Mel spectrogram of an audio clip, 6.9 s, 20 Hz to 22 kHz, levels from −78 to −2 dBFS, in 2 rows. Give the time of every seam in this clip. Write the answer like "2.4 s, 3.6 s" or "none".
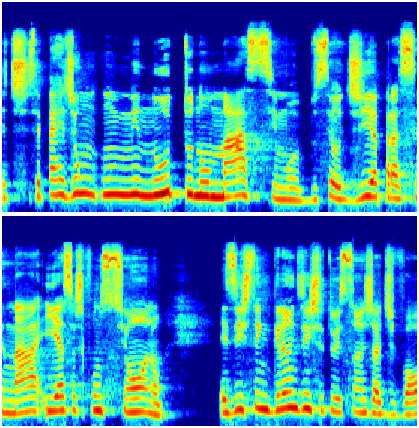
4.1 s

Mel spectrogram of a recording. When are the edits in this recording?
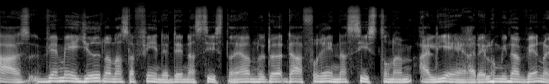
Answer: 1.3 s, 4.1 s

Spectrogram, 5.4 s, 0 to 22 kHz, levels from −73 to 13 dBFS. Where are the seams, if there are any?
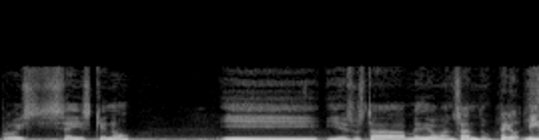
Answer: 3.3 s

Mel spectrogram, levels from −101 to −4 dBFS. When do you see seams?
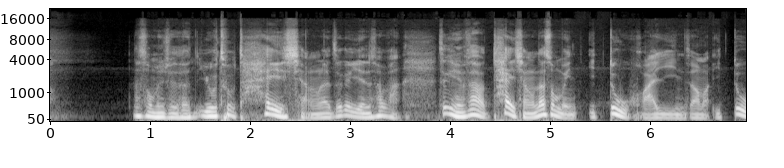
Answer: none

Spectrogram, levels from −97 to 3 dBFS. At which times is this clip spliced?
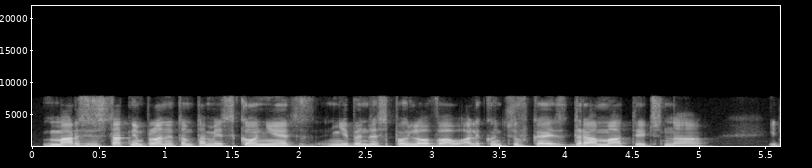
none

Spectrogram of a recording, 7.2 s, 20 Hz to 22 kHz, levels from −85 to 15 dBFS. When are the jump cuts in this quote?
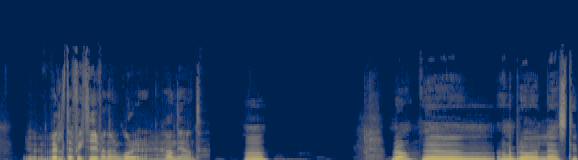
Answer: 2.6 s

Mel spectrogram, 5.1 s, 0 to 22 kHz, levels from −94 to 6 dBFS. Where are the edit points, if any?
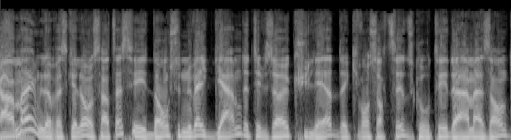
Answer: none

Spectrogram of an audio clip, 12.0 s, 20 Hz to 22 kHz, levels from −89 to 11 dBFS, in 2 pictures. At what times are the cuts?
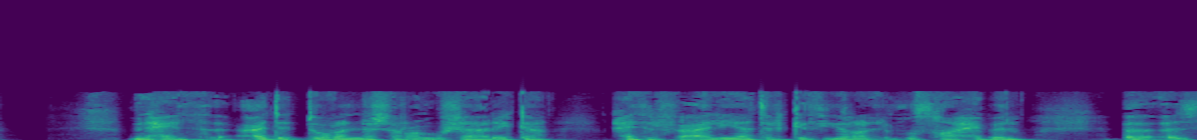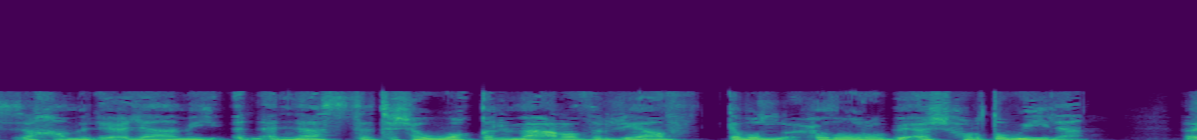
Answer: none

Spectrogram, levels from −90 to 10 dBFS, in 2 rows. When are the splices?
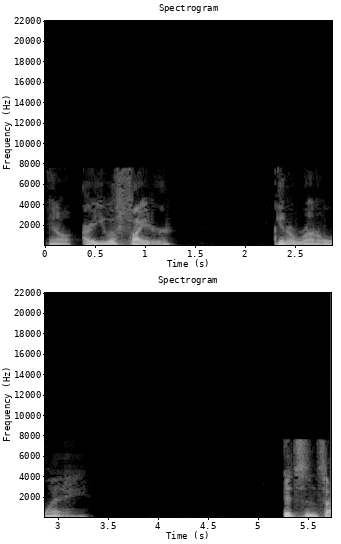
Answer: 2.3 s

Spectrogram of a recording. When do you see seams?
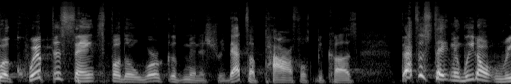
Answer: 3.1 s

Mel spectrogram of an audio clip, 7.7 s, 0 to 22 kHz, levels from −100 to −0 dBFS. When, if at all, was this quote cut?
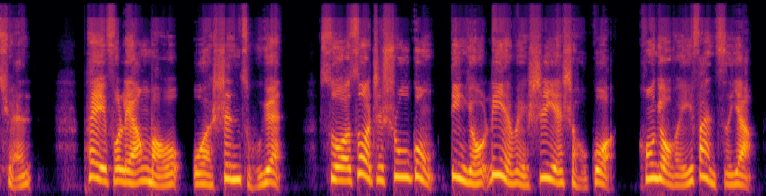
none

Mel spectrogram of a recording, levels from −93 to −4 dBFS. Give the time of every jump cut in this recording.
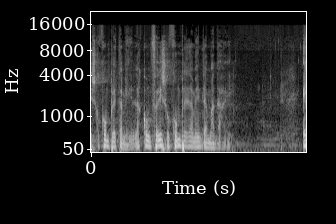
none

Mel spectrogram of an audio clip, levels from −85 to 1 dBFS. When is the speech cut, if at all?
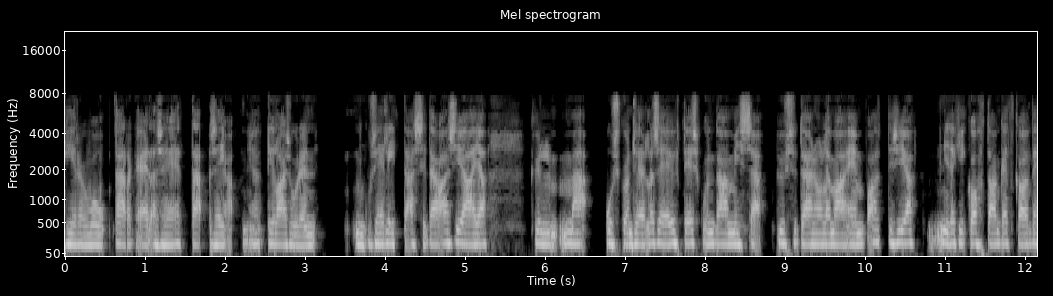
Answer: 2.0 s, 8.8 s

